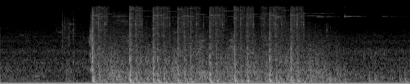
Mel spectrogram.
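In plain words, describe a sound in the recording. An assault rifle fires a rapid burst of shots.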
